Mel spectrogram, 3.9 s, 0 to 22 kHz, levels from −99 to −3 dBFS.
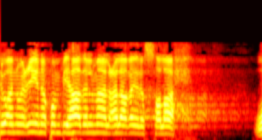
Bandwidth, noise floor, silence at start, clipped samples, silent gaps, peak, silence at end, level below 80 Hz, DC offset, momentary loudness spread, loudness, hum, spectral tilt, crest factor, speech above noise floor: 6.4 kHz; -51 dBFS; 0 s; under 0.1%; none; 0 dBFS; 0 s; -64 dBFS; under 0.1%; 16 LU; -14 LUFS; none; -1.5 dB/octave; 16 dB; 36 dB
